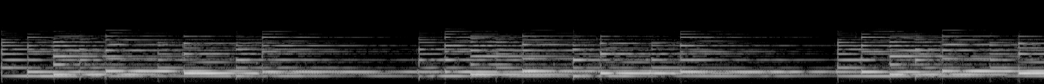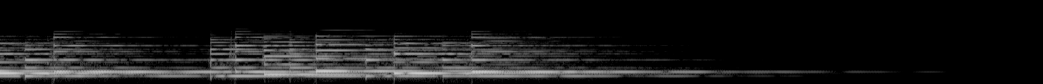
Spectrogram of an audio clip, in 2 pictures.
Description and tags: plucked TheCureish2
This one is the same as the first Cure-ish loop, yet not quite so processed. The Vox-like amp with just a little bit of phaser and some reverb. Might be Depeche Mode-ish, then? 115 bpm.
chord, guitar, loop, melodic, music, phaser, plucked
